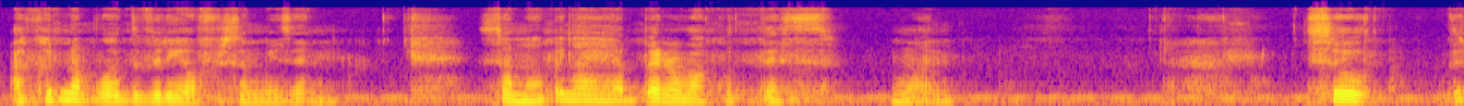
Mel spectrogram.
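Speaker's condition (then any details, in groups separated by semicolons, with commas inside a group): Cerebral palsy, triplegia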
